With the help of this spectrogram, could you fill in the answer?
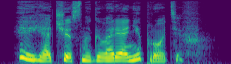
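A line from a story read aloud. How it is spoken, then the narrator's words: Sad sigh. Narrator (Russian): грустно вздохнула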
